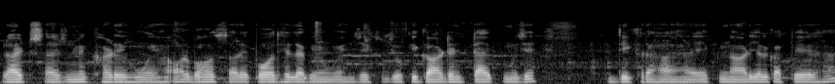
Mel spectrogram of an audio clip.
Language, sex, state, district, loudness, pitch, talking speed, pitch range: Hindi, male, Bihar, West Champaran, -21 LUFS, 110 Hz, 195 wpm, 110-115 Hz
